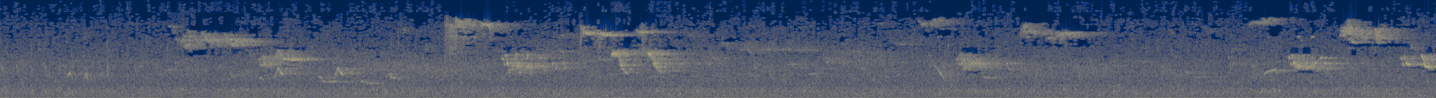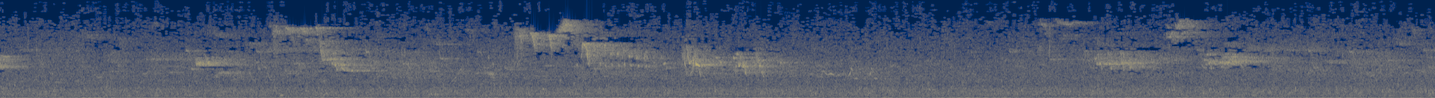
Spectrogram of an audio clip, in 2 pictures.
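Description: Small birds chirping in short, high calls every second or so over a steady hiss of background noise.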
